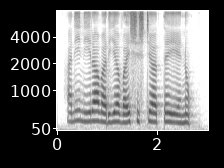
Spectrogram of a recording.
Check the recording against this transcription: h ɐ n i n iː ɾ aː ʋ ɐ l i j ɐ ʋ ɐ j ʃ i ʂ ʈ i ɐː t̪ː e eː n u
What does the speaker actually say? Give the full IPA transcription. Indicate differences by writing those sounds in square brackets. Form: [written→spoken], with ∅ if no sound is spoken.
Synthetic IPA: h ɐ n i n iː ɾ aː ʋ ɐ [l→ɾ] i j ɐ ʋ ɐ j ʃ i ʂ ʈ [i→j] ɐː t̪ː e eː n u

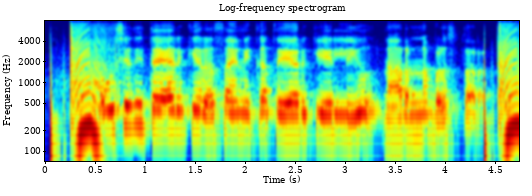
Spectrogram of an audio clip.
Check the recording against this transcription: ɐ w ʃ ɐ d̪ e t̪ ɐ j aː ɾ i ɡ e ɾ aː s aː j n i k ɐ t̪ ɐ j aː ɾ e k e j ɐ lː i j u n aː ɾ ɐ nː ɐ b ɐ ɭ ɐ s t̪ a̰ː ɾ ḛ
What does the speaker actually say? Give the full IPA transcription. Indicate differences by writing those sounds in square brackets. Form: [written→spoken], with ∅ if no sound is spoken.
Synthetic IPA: ɐ w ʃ ɐ d̪ [e→i] t̪ ɐ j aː ɾ i [ɡ→k] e ɾ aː s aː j n i k ɐ t̪ ɐ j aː ɾ [e→i] k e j ɐ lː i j u n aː ɾ ɐ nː ɐ b ɐ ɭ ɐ s t̪ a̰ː ɾ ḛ

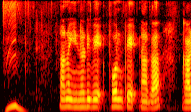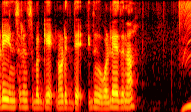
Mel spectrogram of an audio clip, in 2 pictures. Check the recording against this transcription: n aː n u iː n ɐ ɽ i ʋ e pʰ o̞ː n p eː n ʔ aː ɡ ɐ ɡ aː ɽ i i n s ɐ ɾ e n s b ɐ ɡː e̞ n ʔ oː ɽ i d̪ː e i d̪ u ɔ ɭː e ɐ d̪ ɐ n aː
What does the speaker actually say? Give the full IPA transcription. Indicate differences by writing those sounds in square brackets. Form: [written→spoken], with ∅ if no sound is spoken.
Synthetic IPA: n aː n u iː n ɐ ɽ i ʋ e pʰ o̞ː n p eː n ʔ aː ɡ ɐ ɡ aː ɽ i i n s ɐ ɾ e n s b ɐ ɡː e̞ n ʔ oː ɽ i d̪ː e i d̪ u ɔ ɭː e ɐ d̪ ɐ n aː

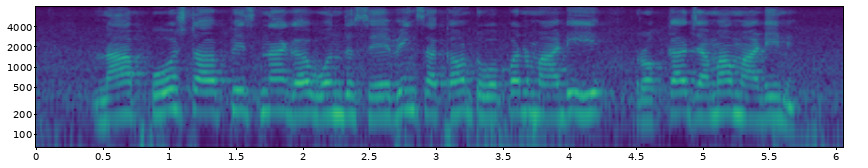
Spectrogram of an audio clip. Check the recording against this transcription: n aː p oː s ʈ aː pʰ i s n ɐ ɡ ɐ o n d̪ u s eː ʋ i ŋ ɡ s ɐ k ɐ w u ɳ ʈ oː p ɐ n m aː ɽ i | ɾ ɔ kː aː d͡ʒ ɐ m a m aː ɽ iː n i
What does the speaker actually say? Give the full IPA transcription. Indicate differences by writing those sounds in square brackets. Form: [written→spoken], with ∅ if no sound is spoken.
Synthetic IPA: n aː p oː s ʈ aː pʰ i s n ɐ ɡ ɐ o n d̪ u s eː ʋ i ŋ ɡ s ɐ k ɐ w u ɳ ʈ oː p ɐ n m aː ɽ i | ɾ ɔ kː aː d͡ʒ ɐ m a m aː ɽ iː n i

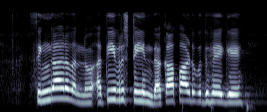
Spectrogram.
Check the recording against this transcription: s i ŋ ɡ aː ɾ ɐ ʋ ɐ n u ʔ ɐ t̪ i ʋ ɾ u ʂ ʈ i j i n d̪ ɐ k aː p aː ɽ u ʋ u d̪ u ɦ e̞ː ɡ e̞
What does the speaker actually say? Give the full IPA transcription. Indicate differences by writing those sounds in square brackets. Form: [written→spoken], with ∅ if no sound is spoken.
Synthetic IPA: s i ŋ ɡ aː ɾ ɐ ʋ ɐ [n→nː] u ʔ ɐ t̪ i ʋ ɾ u ʂ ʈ i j i n d̪ ɐ k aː p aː ɽ u ʋ u d̪ u ɦ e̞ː ɡ e̞

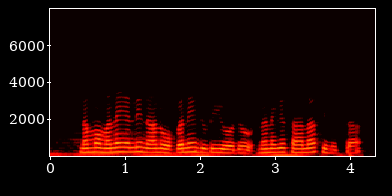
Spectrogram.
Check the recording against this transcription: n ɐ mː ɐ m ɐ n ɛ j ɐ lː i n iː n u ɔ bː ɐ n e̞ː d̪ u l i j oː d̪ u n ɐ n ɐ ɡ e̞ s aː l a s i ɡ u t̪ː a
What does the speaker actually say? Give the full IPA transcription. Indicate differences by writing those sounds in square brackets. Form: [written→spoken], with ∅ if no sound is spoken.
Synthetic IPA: n ɐ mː ɐ m ɐ n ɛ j ɐ lː i n [iː→aː] n u ɔ bː ɐ n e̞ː d̪ u [l→ɽ] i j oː d̪ u n ɐ n ɐ ɡ e̞ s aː l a s i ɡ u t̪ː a

